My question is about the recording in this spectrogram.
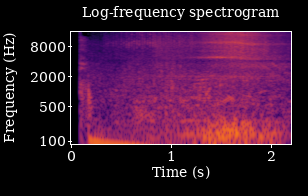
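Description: Logo-reveal intro sound effect: a deep bass rumble that starts abruptly, with a high whoosh rising near the end as it fades out.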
